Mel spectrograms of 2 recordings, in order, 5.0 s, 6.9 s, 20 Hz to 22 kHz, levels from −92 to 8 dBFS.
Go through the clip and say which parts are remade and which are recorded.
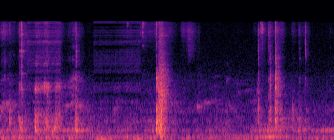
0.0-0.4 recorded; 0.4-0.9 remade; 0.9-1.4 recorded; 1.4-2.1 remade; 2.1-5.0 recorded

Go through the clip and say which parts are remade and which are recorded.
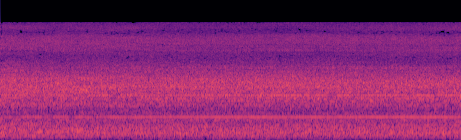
0.0-0.8 recorded; 0.8-1.7 remade; 1.7-5.8 recorded; 5.8-6.9 remade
